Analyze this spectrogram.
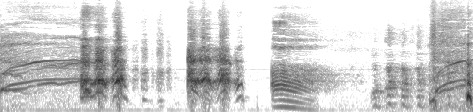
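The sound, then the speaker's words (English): A dog hopping on a couch makes a series of excited noises: short huffing bursts, a rising whine and snuffling yips in quick succession, with brief pauses between them and no one talking. “Faraway Dog becomes close-up dog like almost instantly”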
